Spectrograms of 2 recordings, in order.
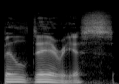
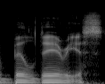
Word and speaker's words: Builderius: tool quite like this it's called bildarius again apologies if i've pronounced that incorrectly but the spelling of it is easy it's builder with ius so bilderius um and the website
